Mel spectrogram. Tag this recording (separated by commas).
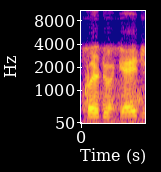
Speech, Human voice, Male speech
